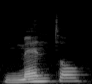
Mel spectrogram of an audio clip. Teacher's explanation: the word mental, men is the primarily stressed syllable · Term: primary stress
